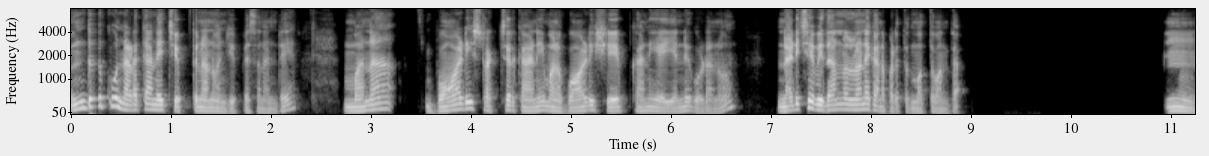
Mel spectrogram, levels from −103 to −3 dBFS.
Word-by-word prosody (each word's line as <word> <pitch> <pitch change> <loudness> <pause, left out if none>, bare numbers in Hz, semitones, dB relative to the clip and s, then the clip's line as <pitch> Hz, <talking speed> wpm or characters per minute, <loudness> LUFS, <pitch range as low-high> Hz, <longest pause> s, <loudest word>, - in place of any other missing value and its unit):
ఎందుకు 220 - 0
నడకనేది 140 0 +3
చెప్తున్నాను 100 -2 0
అని 90 - -8
చెప్పేసనంటే, 85 -2 -7 0.7
మన 115 +5 +2 0.7
బాడీ 150 +9 +3
స్ట్రక్చర్ 125 +2 -1
కానీ, 105 +4 +2
మన 100 - +2
బాడీ 115 +5 +1
షేప్ 110 +1 +2
కానీ 105 +1 -3
అయన్నీ 100 +6 -3
కూడాను. 85 0 -7 0.6
నడిచే 155 +9 +5
విధానంలోనే 145 +2 +3
కనపడతది 95 -3 -7
మొత్తం 90 +1 -7
అంతా. 75 - -9 2.1
హ్మ్. 105 -5 0
110 Hz, 110 wpm, -24 LUFS, 95-140 Hz, 2.1 s, నడిచే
